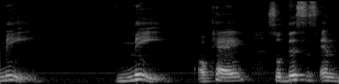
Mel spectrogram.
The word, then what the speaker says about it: mi: It's spelled M-I, but you're saying me, okay?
